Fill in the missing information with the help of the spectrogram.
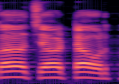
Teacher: जिन व्यंजन के उच्चारण में कम प्राण वायु प्रयुक्त होती है उन्हें अल्पप्राण व्यंजन कहते हैं। प्रत्येक वर्ण का पहला, तीसरा, पांचवा जो वर्ण होता है वो अल्पप्राण व्यंजन है तथा अंतस्थ, य, र, ल, व अल्पप्राण ही है।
